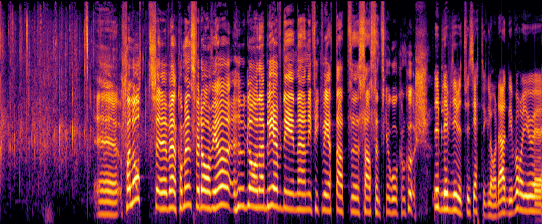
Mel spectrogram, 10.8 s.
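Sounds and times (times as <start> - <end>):
audience applause for a panel: 0.0 - 4.2
speech: 1.9 - 10.8.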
